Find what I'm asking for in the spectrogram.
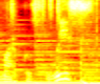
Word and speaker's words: Marcos Luis: One Mic Night is spelled O-N-E-M-I-C-N-I-T-E. You can follow me at Marcos Luis, M-A-R-C-O-S-L-U-I-S.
